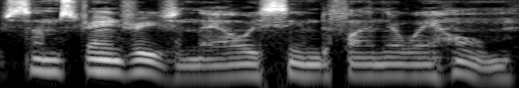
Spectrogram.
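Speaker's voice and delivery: acted flat, expressionless tone. Retelling a father's joke to strangers: imitating a deadpan delivery. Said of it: "he would do it with a straight face".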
